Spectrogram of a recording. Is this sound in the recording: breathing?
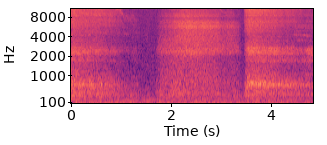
yes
